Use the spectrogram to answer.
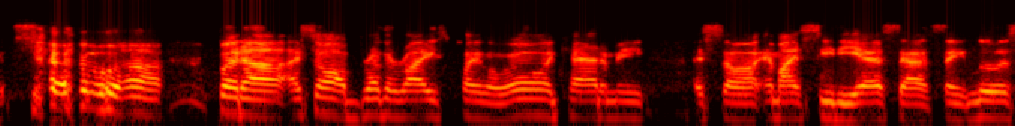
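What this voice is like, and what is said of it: East Coast American accent. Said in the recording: “An East Coast guy. It's just the accent.”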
